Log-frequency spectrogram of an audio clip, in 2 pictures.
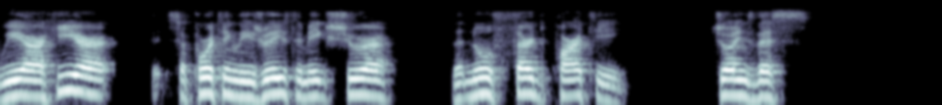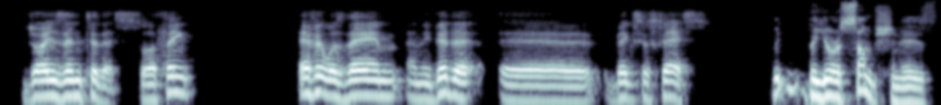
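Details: Adult man speaking; ordinary speech.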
